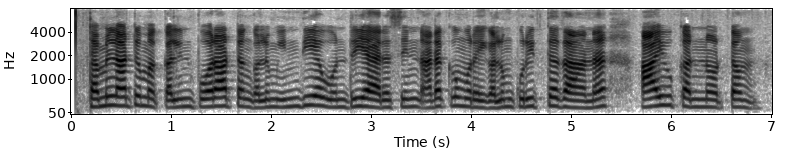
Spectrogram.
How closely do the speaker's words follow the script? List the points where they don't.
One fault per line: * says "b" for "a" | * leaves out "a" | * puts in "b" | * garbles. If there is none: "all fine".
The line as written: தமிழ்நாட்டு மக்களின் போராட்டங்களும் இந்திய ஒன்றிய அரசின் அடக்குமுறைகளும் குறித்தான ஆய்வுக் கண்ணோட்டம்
all fine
